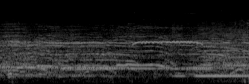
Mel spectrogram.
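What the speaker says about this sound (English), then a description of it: "It's great to see the crowds come out. There's plenty of noise in this lower wood." Crowd cheering and whooping beside a downhill mountain bike race track in a wooded section of the course, a steady wash of shouts and horn-like calls at moderate distance.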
